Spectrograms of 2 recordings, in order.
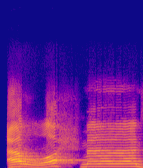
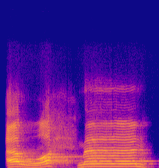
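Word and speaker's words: الرحمن: Ro bahasa Arab itu harus ada getarannya. Coba, ro. Ingat tadi cara membacanya ya, buka mulutnya. Ro. Jangan monyong, ro. Nah. Ar-Rahman, silakan. Huruf H-nya dialirkan. Ar-Rahman.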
